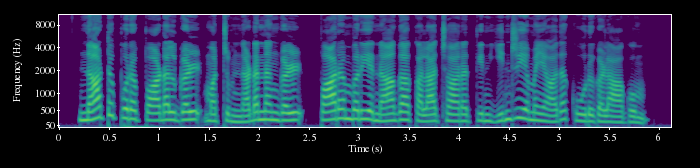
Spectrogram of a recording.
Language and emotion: Tamil, neutral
